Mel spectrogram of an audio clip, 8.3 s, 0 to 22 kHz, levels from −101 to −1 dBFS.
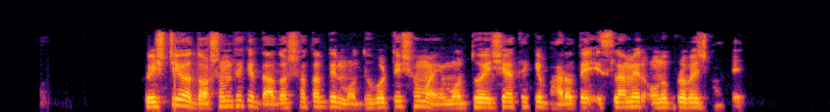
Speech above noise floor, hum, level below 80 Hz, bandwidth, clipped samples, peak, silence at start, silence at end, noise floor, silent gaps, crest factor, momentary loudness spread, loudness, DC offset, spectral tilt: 69 dB; none; -58 dBFS; 8.4 kHz; under 0.1%; -2 dBFS; 1.45 s; 0.9 s; -86 dBFS; none; 16 dB; 7 LU; -17 LUFS; under 0.1%; -3.5 dB/octave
